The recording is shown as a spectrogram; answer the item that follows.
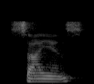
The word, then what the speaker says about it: science: con s c y la c es muda y la s es la que se está pronunciando Science scientific czer y así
